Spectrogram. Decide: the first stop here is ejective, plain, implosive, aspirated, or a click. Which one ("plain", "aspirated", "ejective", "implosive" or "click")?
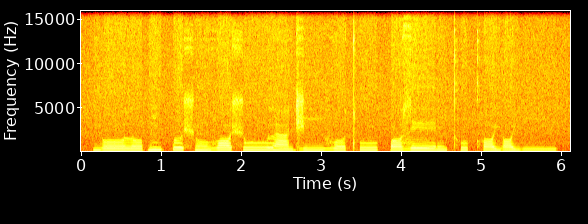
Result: implosive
